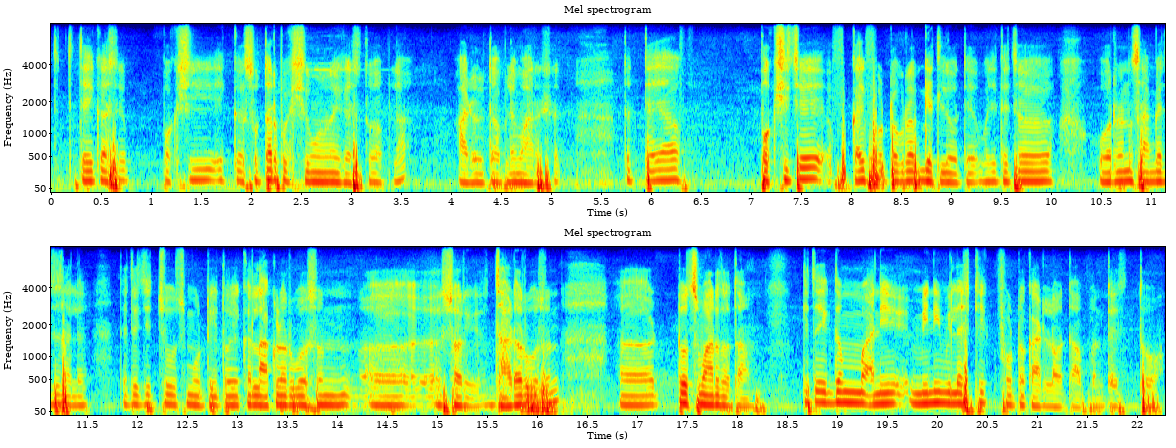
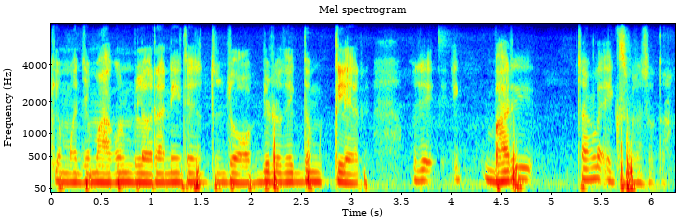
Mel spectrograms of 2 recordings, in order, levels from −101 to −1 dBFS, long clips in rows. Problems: constant background noise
